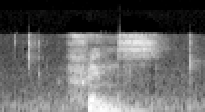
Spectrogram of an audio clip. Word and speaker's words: friends: Okay, whereas here it is located after a voiced consonant, so it is pronounced in the phoneme Z. Friends.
